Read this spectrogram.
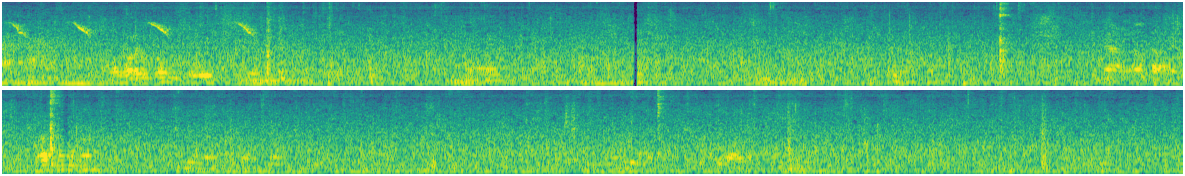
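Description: Light rain patters steadily outdoors.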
